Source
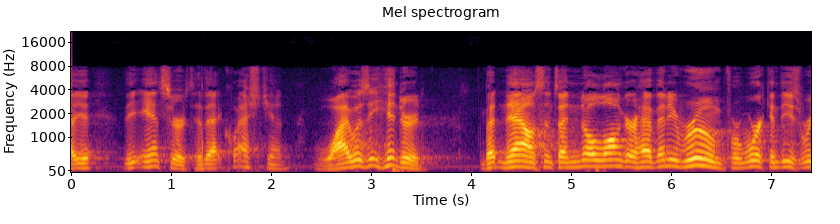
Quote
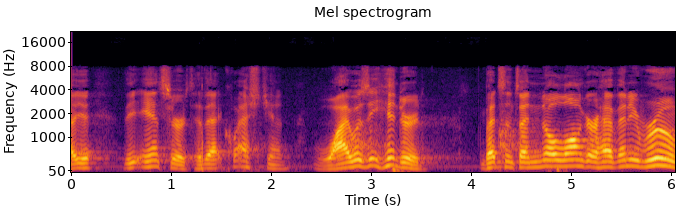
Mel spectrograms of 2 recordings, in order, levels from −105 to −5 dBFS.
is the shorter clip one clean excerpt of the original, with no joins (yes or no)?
no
